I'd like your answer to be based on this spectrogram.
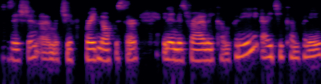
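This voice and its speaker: The speaker is a woman. She talks with a Ukrainian accent. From Ukraine. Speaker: English teacher and business trainer. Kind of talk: webinar presentation. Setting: online webinar. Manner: hesitant with frequent fillers.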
